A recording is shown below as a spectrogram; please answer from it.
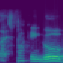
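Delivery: full-energy, hyped-up, pumped delivery. Describing how they usually come across on the podcast: imitating own usual hyped delivery. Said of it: "whereas I usually come across like".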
